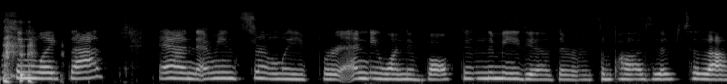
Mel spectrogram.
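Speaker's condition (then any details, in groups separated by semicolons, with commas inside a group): ALS; atypical case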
